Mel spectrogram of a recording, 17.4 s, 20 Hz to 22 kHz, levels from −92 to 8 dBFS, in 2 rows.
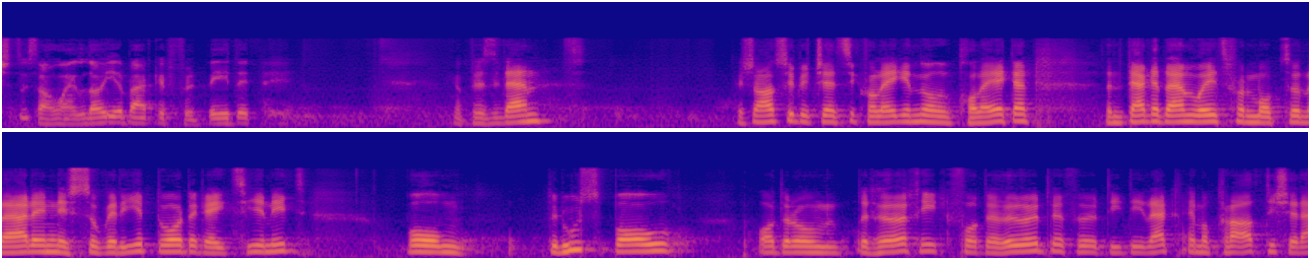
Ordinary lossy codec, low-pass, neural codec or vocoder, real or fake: none; none; codec, 16 kHz, 1 kbps, FunCodec, trained on LibriTTS, 50 frames a second; fake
